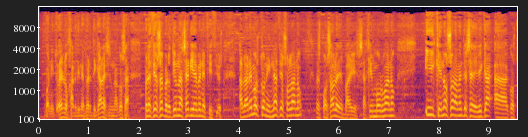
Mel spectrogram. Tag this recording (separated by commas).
Speech, Music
